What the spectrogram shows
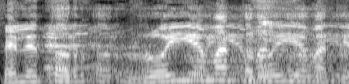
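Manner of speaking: high, loud, soothing tone.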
